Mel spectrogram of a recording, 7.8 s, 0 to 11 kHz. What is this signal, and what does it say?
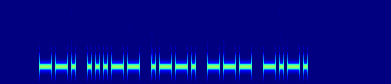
Morse code, heard as a keyed tone, about 15 wpm, 700 Hz. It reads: G3POC
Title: DXCC-100 Call Signs - 5 Characters - Repeated 3x - 15wpm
